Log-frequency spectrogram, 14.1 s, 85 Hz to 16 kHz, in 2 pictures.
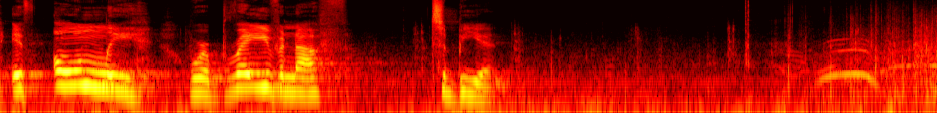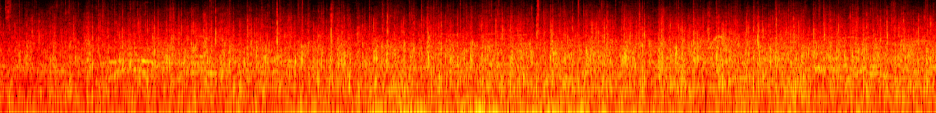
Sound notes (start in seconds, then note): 7.1 la audiencia aplaude; 8.1 la audiencia aplaude levemente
